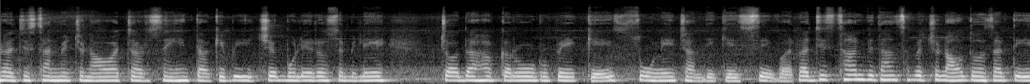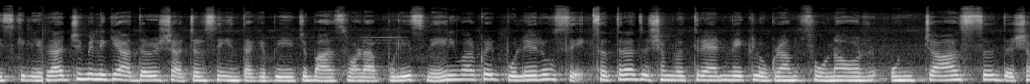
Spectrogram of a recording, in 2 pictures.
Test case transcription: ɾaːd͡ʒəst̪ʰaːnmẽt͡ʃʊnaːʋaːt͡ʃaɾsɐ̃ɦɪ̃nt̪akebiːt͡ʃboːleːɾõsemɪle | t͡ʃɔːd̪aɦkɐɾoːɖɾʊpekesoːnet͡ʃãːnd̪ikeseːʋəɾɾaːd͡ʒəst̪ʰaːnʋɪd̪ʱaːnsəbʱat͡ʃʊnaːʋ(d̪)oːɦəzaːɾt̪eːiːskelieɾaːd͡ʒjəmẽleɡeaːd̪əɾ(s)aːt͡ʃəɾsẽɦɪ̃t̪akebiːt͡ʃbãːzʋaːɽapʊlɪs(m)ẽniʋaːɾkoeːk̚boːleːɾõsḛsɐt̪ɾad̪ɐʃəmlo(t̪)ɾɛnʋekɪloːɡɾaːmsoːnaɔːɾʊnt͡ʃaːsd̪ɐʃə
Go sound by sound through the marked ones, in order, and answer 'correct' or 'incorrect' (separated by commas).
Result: correct, incorrect, incorrect, correct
